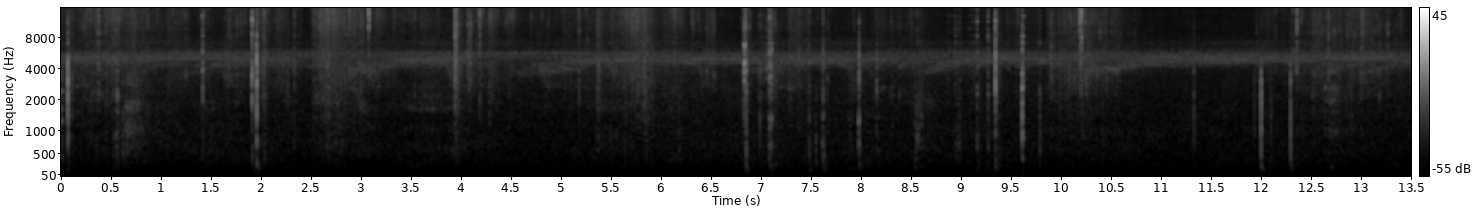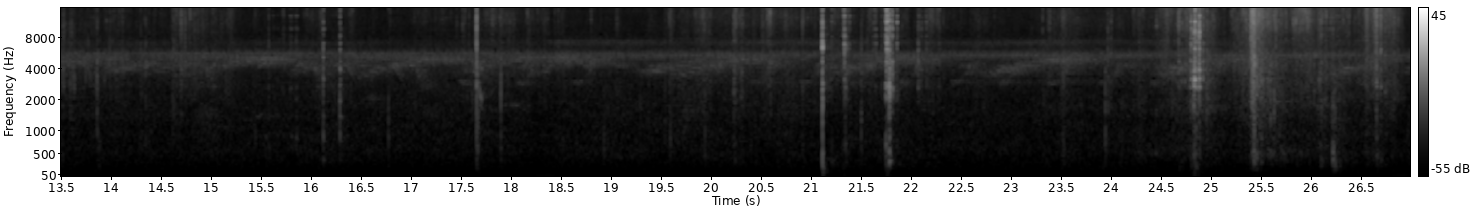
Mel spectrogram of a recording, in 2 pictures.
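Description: Insects chirring in a steady high drone, with scattered sharp snaps and rustles on top and a cluster of louder ones near the end.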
